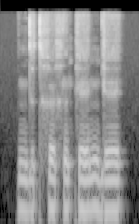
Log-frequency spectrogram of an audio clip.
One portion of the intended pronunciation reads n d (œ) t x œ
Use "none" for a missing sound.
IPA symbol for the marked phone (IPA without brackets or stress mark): œ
